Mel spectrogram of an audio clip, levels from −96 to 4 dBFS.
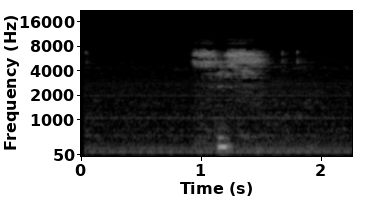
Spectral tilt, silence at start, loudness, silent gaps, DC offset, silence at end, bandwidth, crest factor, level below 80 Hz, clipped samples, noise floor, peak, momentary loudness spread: -1.5 dB/octave; 0.35 s; -43 LUFS; none; under 0.1%; 0.25 s; 10.5 kHz; 18 dB; under -90 dBFS; under 0.1%; -70 dBFS; -30 dBFS; 22 LU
